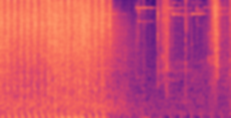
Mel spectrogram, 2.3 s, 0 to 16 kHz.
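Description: A Tommy gun fires a rapid sustained burst in the shooter game Division 2 during an SMG tournament match, loud and dense for about a second, then scattered fainter shots and clicks follow.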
